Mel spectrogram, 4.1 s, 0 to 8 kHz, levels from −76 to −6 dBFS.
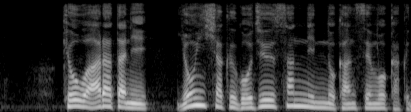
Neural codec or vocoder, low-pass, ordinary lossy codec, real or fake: none; 7.2 kHz; MP3, 64 kbps; real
